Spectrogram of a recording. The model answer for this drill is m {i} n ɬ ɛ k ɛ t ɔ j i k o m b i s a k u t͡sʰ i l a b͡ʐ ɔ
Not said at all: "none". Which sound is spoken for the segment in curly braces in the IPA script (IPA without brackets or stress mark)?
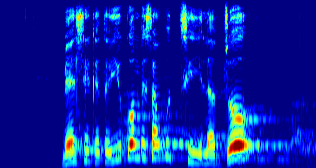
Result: ɛ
